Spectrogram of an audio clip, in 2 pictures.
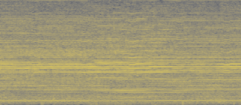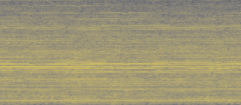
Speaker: Howling motor push wet vac to the rescue. Come on. Slow, but it's working.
